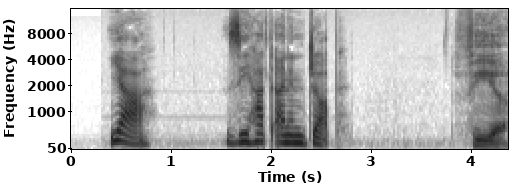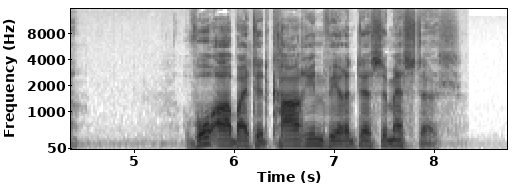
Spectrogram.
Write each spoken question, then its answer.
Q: Wo arbeitet Karin während des Semesters?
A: Sie arbeitet während des Semesters in der Uni-Bibliothek.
